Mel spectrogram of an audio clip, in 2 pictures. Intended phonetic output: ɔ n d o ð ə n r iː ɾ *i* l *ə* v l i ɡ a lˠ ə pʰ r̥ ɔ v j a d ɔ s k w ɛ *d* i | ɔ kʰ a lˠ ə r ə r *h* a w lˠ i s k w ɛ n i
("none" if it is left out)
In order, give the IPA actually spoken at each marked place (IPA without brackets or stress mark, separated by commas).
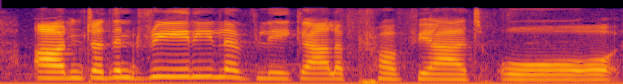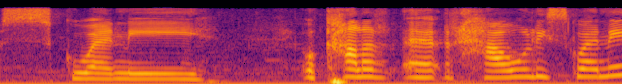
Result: i, ə, n, h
